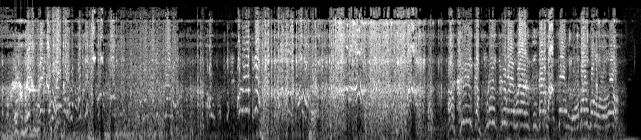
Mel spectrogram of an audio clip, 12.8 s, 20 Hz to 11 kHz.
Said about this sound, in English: and then the car just slowly flips over, and it is upside down. 10 seconds after her driving test begins, she is in a car with her driving instructor upside down. It's in Korean, but you can hear the excitement of what was going on in the car.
